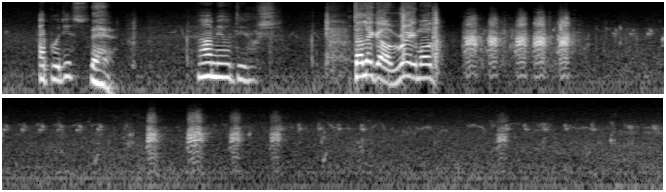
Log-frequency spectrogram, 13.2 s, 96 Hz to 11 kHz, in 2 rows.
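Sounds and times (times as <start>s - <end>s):
low hum: 0.0s - 13.2s
speech: 0.4s - 1.3s, 2.0s - 2.8s, 3.5s - 5.0s
ducks quacking: 4.6s - 13.2s.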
